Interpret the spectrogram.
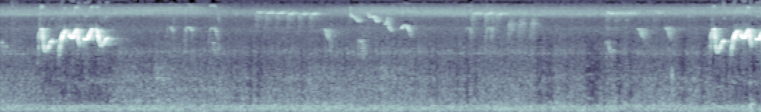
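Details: A Mishmi wren-babbler (Spelaeornis badeigularis) calls with two short, high, rapid twittering phrases about eight seconds apart, with faint chips between them, over a steady high insect hiss.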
